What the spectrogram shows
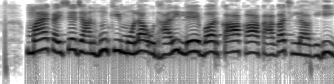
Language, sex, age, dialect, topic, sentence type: Chhattisgarhi, female, 60-100, Western/Budati/Khatahi, banking, question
